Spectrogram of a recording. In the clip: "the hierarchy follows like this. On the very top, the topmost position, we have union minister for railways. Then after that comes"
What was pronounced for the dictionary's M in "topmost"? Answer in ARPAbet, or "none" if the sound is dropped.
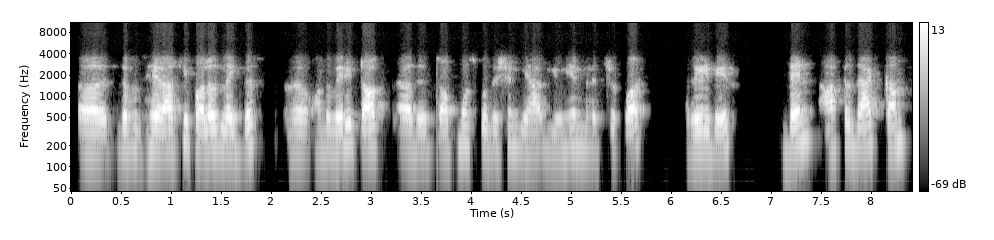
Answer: M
